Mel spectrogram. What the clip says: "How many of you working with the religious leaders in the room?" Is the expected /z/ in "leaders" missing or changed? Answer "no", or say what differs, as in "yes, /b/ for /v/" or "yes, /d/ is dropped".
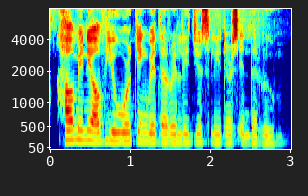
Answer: yes, /s/ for /z/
